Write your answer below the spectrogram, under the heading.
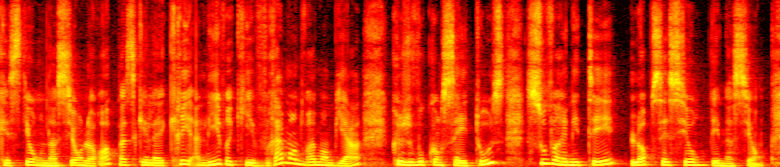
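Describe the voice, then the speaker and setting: Fairly low in pitch, a woman speaks with a non-native accent at a moderate pace. Her intonation is lively. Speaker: podcast host. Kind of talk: podcast interview. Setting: café. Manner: hesitant, many fillers.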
